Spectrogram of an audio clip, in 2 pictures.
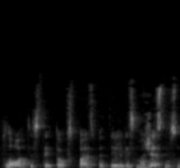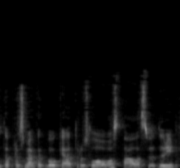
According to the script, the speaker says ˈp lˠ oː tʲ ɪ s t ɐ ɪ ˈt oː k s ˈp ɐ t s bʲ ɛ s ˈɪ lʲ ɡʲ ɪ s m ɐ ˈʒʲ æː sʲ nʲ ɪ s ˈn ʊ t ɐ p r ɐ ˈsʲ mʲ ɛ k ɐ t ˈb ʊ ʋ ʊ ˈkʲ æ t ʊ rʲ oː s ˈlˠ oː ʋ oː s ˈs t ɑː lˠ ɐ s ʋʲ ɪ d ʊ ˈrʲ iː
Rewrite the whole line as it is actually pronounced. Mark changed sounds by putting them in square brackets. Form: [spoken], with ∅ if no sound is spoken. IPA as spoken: ˈp lˠ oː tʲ ɪ s t ɐ ɪ ˈt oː k s ˈp ɐ t s bʲ ɛ [t] ˈɪ lʲ ɡʲ ɪ s m ɐ ˈʒʲ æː sʲ nʲ ɪ s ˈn ʊ t ɐ p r ɐ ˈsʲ mʲ ɛ k ɐ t ˈb ʊ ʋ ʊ ˈkʲ æ t ʊ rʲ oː s ˈlˠ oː ʋ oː s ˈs t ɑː lˠ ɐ s ʋʲ ɪ d ʊ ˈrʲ iː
